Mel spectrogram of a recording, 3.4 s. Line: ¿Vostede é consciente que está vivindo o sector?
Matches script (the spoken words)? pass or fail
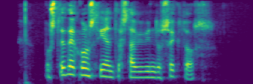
pass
